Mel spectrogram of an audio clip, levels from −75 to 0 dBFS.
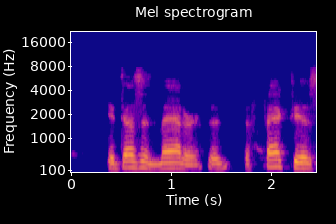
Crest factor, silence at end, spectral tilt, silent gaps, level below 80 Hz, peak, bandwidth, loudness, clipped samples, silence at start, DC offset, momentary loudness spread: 16 dB; 0 s; -6 dB/octave; none; -66 dBFS; -10 dBFS; 8 kHz; -25 LUFS; under 0.1%; 0.35 s; under 0.1%; 9 LU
